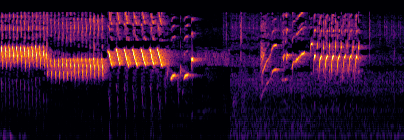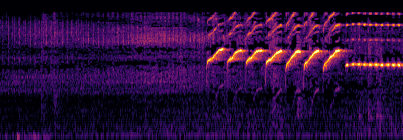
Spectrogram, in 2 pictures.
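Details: Canary song aimed at encouraging a weak singer: rolling trills and a few sweeping notes, broken by a long quiet stretch of faint hiss, then a series of upward-slurred chirps.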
